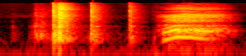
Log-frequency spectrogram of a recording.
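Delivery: high theatrical gasp; big gasp of surprise; surprised gasp. Acted. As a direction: gasp as if startled. Last toy pops out.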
